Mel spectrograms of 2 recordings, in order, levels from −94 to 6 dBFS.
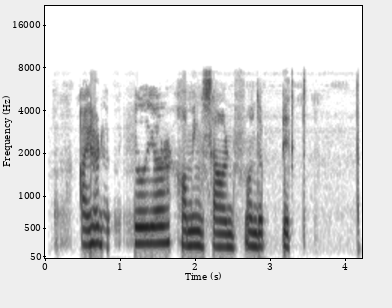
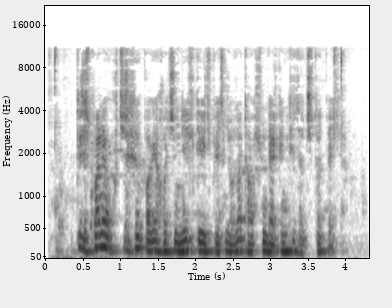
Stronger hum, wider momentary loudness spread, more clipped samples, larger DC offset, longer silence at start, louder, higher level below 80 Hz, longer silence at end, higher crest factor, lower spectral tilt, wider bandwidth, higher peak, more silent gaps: neither; first, 13 LU vs 10 LU; neither; neither; first, 0.45 s vs 0.1 s; first, -15 LUFS vs -21 LUFS; second, -60 dBFS vs -54 dBFS; second, 0.05 s vs 0.45 s; about the same, 14 dB vs 16 dB; second, -4.5 dB/octave vs -6.5 dB/octave; second, 8 kHz vs 11.5 kHz; first, -2 dBFS vs -6 dBFS; neither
